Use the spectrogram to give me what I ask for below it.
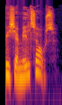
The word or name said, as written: bechamelsauce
